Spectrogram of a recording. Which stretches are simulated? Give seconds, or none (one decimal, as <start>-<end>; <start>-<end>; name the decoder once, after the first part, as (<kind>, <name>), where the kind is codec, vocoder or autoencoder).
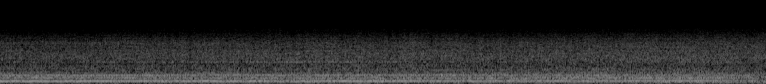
0.0-0.8 (vocoder, Vocos); 1.5-6.3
